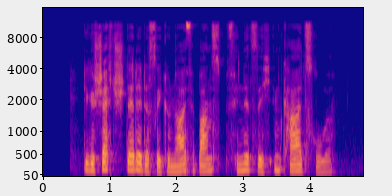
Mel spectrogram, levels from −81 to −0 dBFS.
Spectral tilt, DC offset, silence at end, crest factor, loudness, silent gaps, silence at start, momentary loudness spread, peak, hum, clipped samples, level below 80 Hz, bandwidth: -4.5 dB/octave; under 0.1%; 0.45 s; 20 dB; -26 LUFS; none; 0.6 s; 11 LU; -6 dBFS; none; under 0.1%; -68 dBFS; 12 kHz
